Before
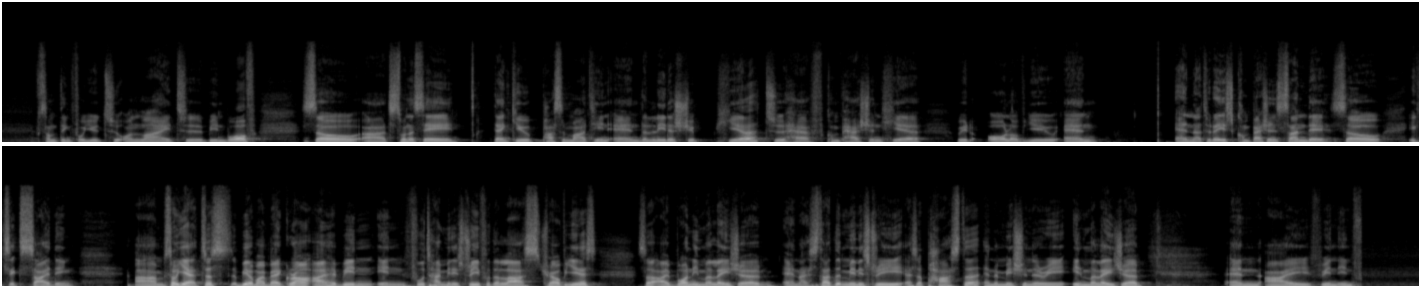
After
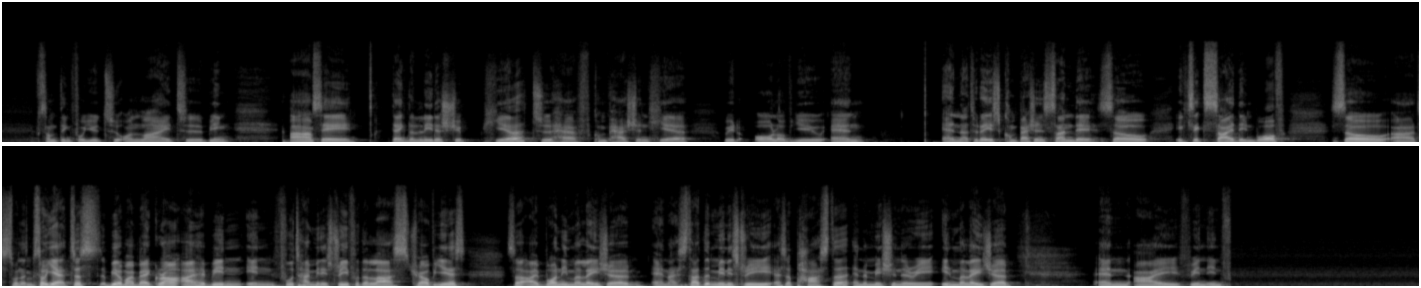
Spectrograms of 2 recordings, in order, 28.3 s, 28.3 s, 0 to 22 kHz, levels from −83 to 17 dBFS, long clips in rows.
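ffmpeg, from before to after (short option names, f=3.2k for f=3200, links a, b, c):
-filter_complex "[0:a]asplit=6[a][b][c][d][e][f];[a]atrim=end=2.122[g];[b]atrim=start=14.738:end=15.732[h];[c]atrim=start=4.128:end=5.052[i];[d]atrim=start=6.358:end=14.742[j];[e]atrim=start=2.118:end=4.132[k];[f]atrim=start=15.728[l];[g][h]acrossfade=d=0.004:c1=hsin:c2=hsin[m];[m][i]acrossfade=d=0.004:c1=hsin:c2=hsin[n];[n][j]acrossfade=d=0.004:c1=hsin:c2=hsin[o];[o][k]acrossfade=d=0.004:c1=hsin:c2=hsin[p];[p][l]acrossfade=d=0.004:c1=hsin:c2=hsin"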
